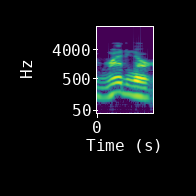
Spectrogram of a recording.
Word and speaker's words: Ridler: It's Riddler, correct? Or is it Rider? Is, yeah. Okay. That's right, good. Riddler.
